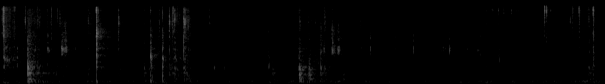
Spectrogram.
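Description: A small metal blade peels and scrapes the purple glitter coating off a solid, palm-sized bar soap with a cream core, held in the hand. Quiet, bright, crisp scratching and crackling comes in quick, short bursts with almost no low end. The snaps and rasps stop sharply between strokes.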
